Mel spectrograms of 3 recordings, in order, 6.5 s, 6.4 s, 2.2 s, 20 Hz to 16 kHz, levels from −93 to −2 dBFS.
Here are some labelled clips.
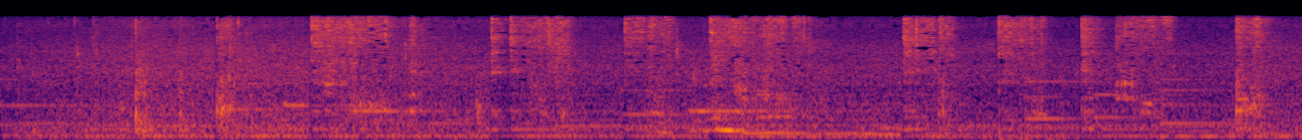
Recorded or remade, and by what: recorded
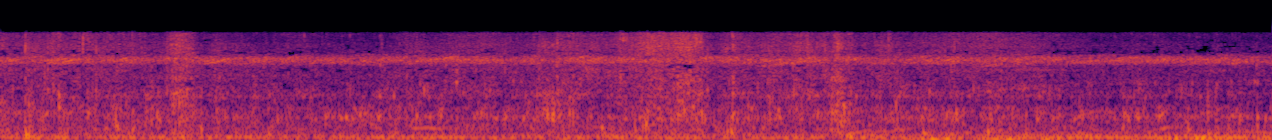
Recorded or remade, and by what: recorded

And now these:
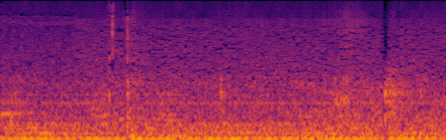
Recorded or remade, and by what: recorded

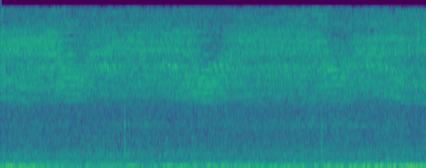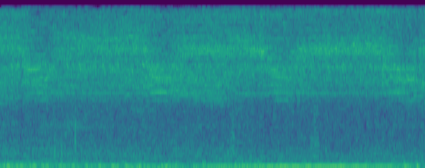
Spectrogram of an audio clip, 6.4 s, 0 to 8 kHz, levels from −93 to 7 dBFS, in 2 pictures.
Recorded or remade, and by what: recorded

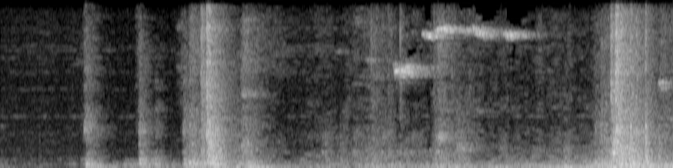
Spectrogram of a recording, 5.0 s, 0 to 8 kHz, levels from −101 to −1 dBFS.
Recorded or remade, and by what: recorded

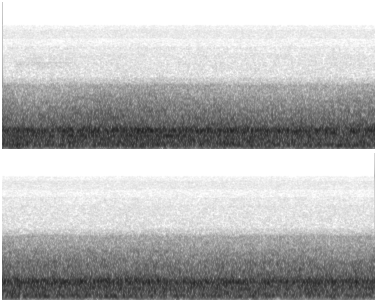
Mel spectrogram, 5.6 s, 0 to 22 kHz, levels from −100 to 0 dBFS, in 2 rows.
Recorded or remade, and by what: recorded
